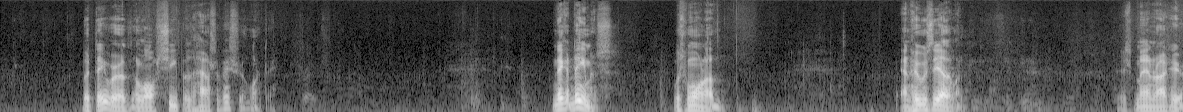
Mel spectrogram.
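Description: An elderly man lectures calmly into a microphone, with pauses between phrases.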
